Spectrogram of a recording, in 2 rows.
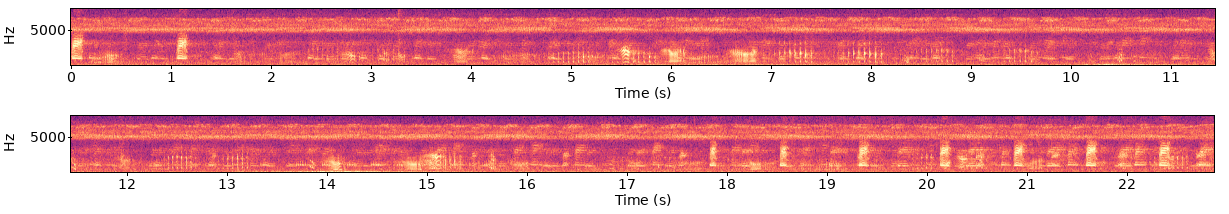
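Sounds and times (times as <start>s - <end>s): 
crickets trilling: 0.0s - 22.8s
frogs calling: 0.0s - 22.8s
low rumble: 13.6s - 14.8s.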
